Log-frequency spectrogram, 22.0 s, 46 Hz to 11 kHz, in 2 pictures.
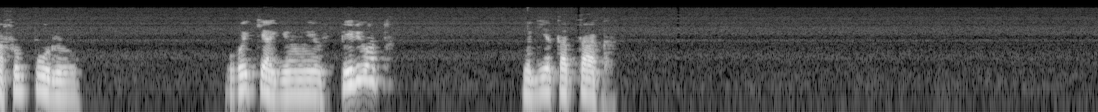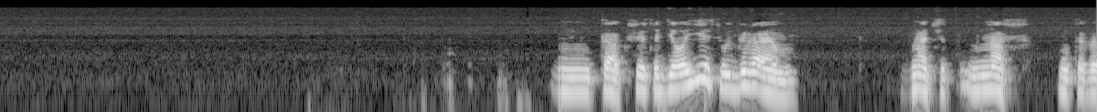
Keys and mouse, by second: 2.6-5.4 drag, 17.8 shift+middle click, 18.4 click, 20.4 shift+middle click.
